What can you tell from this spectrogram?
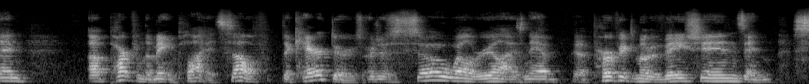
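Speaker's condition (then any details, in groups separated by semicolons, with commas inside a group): No condition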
